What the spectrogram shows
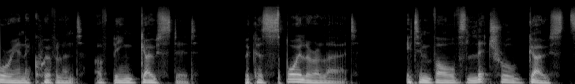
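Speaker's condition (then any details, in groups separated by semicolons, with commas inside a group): No condition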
